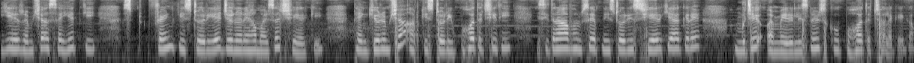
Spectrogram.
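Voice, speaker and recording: High-pitched and fairly even in intonation, a woman speaks. The sound is dry and close, with no echo. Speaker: horror story podcast host. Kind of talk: storytelling. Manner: not very loud.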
